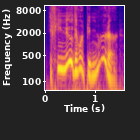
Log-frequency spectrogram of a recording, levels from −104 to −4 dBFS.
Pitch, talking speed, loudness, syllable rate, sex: 200 Hz, 265 wpm, -15 LUFS, 6.8 syllables/s, male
